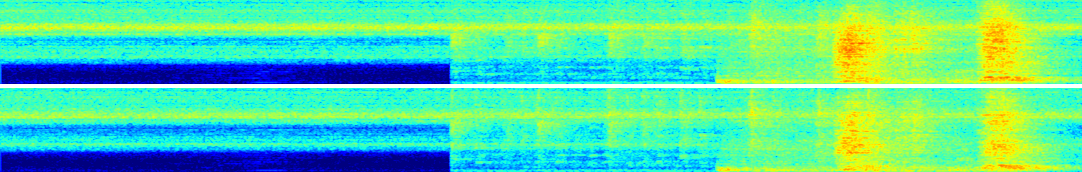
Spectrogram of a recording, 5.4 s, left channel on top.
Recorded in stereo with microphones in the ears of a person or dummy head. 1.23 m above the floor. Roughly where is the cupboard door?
I don't hear a cupboard door.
